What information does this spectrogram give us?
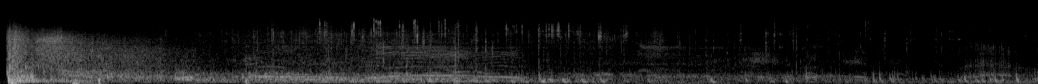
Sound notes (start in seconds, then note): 0.0 gun fires; 3.1 camels groaning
